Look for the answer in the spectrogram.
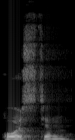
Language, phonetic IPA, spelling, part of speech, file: Russian, [ˈposʲtʲɪn], постен, adjective, Ru-постен.ogg
- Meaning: short masculine singular of по́стный (póstnyj)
